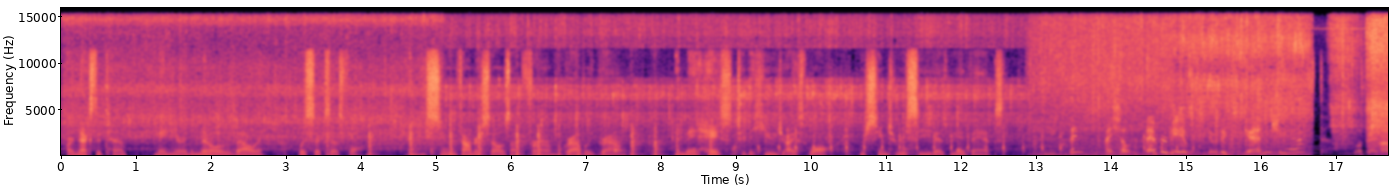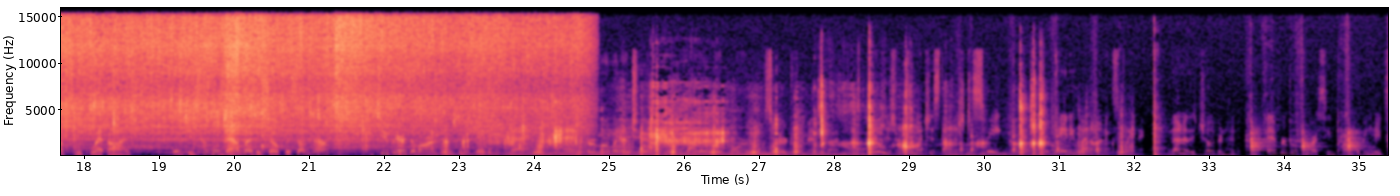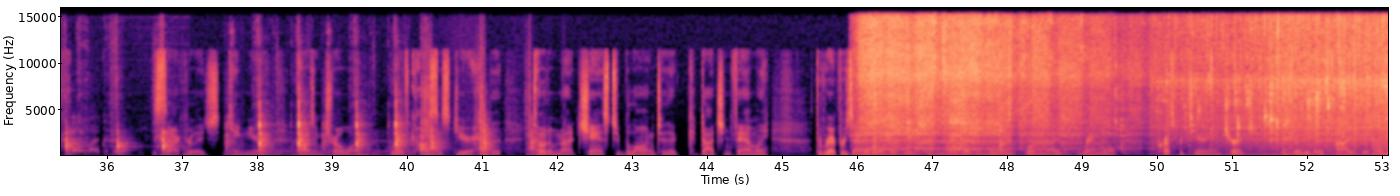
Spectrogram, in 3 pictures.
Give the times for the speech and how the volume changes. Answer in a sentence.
The speech can be heard from 0.0 to 53.0 s, getting quieter then louder.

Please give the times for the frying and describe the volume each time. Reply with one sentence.
The frying can be heard from 0.0 to 24.9 s, getting louder; and from 45.9 to 53.0 s, getting quieter then louder.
